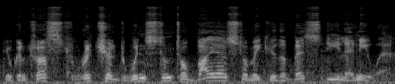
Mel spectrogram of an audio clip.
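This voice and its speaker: An actor playing a gruff, fatherly old equipment dealer who scolds and cares, in a video game cutscene. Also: lowish voice, expressive, moderate pace, music in the background, natural voice. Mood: wry, welcoming. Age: older. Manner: scolding, paternal, emphatic.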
